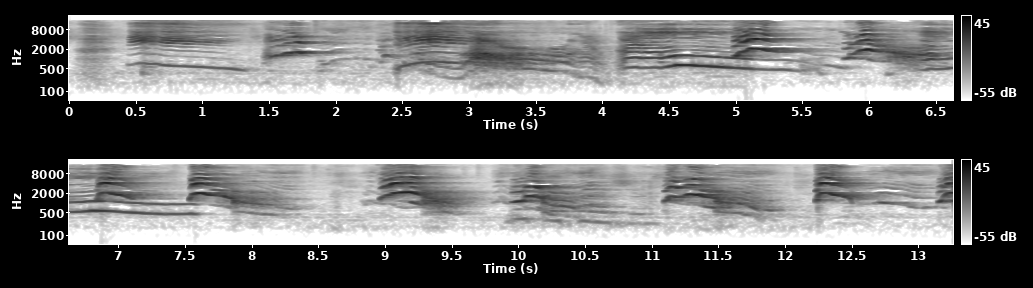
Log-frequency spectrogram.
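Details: Puppy named Gizmo howling indoors in a small room: long wavering tonal howls that glide up and then fall, in bursts of about a second each, with a woman's excited voice between them.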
